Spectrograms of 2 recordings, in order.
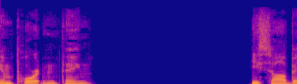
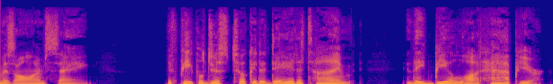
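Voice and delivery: higher-pitched exasperated argument; acted exasperation, pitch swinging up; 6 semitones higher than usual. A narrator's reading. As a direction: argue it out, thoroughly exasperated. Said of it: "more exasperated than ever".

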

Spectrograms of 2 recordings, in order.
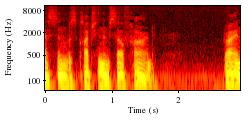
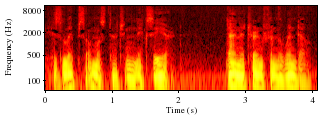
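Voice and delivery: plain reading voice

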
